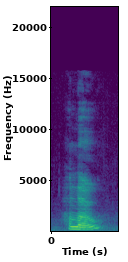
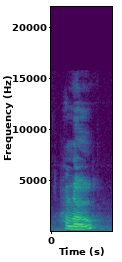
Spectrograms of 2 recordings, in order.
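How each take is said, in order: Both takes have the same delivery.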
